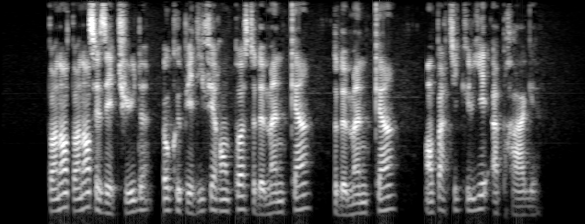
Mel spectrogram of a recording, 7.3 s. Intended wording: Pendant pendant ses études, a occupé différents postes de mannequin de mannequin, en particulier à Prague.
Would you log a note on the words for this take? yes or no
no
